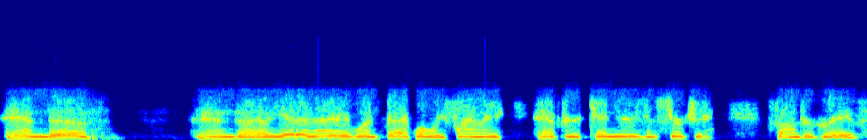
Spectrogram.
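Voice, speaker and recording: A man with an American accent speaks at a very slow pace in a fairly high pitch, using a monotone, flat intonation, very even loudness, and long, frequent pauses. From US Midwest, Minneapolis. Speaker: retired doctor, resident. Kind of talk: interview. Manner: halting.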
